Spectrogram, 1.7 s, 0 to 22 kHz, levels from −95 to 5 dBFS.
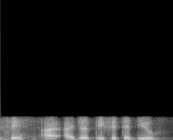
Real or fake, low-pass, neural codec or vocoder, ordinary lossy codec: fake; 3.6 kHz; codec, 24 kHz, 0.5 kbps, DualCodec; none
